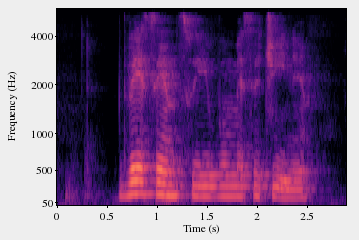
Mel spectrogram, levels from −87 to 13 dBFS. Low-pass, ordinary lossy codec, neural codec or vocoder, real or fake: 5.4 kHz; none; none; real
